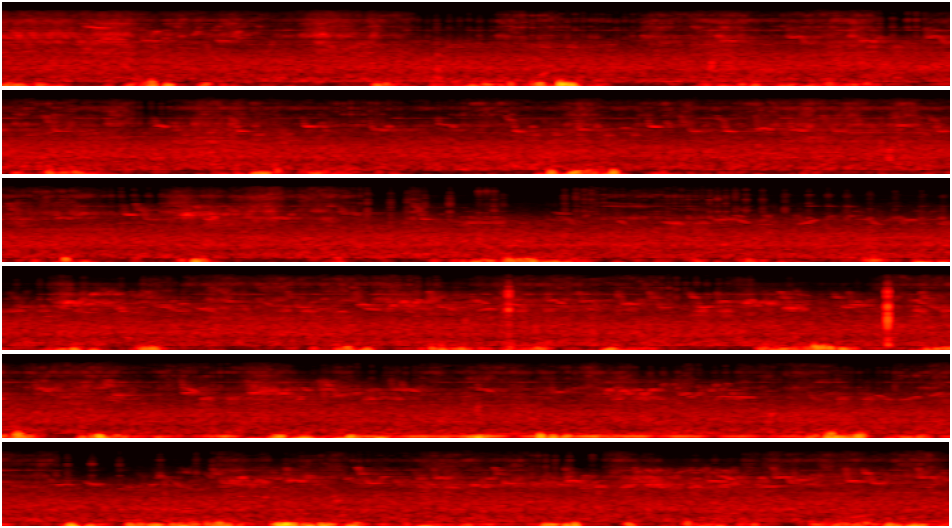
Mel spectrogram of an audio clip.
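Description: A spinning reel on an ultralight rod being cranked while a hooked fish is played, a light ticking whirr over outdoor ambience, with irregular low thumps and a single sharp click about two-thirds of the way through.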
